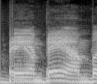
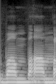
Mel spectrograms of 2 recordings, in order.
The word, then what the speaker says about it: Bam Bam: Yeah, I mean, if you look at it, you'd think it was Bam Bam, Bam, but the way she pronounces it in the song is definitely closer to Bum Bum.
